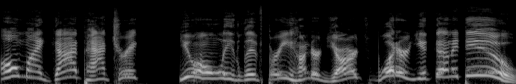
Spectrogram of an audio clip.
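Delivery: cheery, bubbly, high sing-song reporter tone. Listening back to her national news interview, imitating her: mock-happy bubbly voice. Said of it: "why does she sound so happy?".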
